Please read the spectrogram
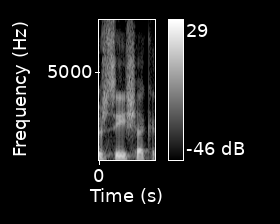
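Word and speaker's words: Ciszek: Father Walter Cichek, it's spelled C-I-S-Z-E-K. C-I-S-Z-E-K.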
